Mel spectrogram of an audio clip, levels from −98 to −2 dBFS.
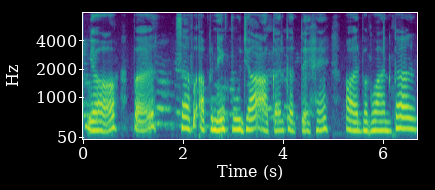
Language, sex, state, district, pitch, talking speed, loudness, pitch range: Hindi, male, Madhya Pradesh, Dhar, 240 Hz, 100 wpm, -14 LUFS, 215-265 Hz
